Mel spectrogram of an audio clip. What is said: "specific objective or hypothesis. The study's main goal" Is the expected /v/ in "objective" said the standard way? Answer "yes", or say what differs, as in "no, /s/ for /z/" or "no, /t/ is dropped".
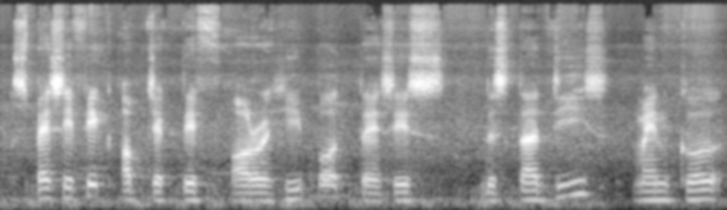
no, /f/ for /v/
